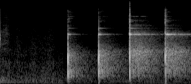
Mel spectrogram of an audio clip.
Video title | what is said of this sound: Escape to the Country Season 2022 Sussex Series 14 75🏠 Full Episodes | you can hear it's ringing quite well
